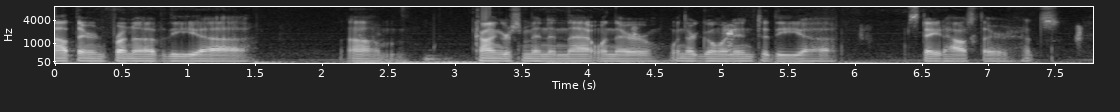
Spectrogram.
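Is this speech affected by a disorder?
No.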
